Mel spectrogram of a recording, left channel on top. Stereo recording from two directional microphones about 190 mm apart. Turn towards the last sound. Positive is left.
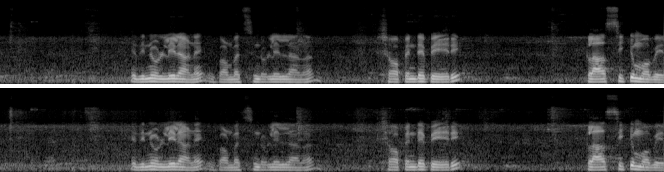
turn(degrees=30)  # may be behind; listen again after turning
